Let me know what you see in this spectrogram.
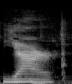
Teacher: in the Dutch word the final R sounds like a retroflex approximate rah like in some varieties of English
